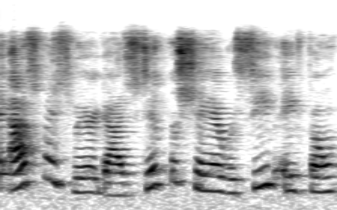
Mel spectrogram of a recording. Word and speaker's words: Lashaya: this reading for um la shaya i believe is how you pronounce her name like i said lachey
